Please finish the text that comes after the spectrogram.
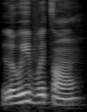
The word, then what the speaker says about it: Louis Vuitton: Louis Vuitton.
